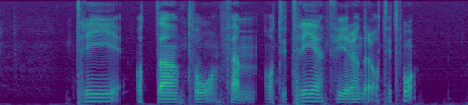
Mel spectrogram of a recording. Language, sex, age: Swedish, male, 21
